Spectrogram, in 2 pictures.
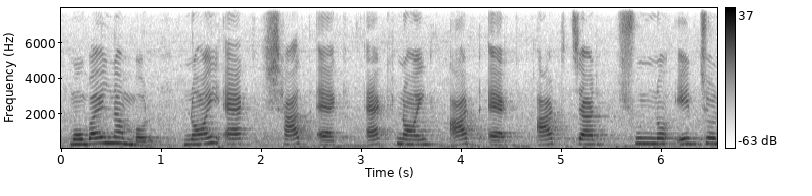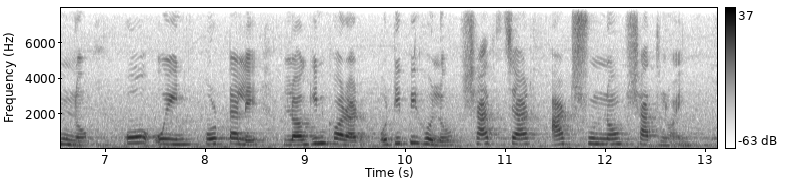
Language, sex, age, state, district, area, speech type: Bengali, female, 18-30, West Bengal, Paschim Medinipur, rural, read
